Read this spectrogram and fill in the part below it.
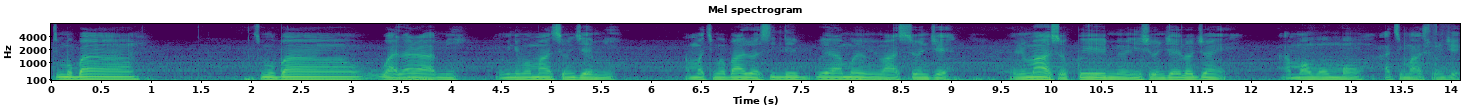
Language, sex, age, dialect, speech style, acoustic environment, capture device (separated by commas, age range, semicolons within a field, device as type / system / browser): Yoruba, male, 18-24, Nigeria - Ibadan, focused, nature, mobile / Linux / Chrome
